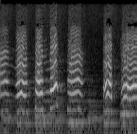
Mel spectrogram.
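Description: A female soprano voice singing short notes with wide vibrato, with breaks between them, over instrumental accompaniment, in an old archival recording.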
